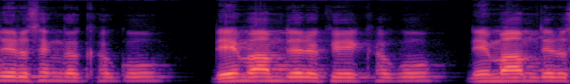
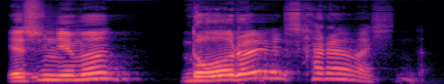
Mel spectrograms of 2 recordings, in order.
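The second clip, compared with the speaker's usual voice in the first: louder, higher climactic declaration; proclamation; 5 semitones higher, 5 dB louder than usual. Retold or imitated. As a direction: lift the voice and proclaim it with force. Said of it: "이런 말씀을 선포했어요". (크고 높게 힘주어 선포)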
